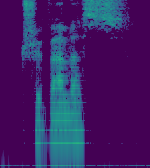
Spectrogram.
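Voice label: "Trevellas", English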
